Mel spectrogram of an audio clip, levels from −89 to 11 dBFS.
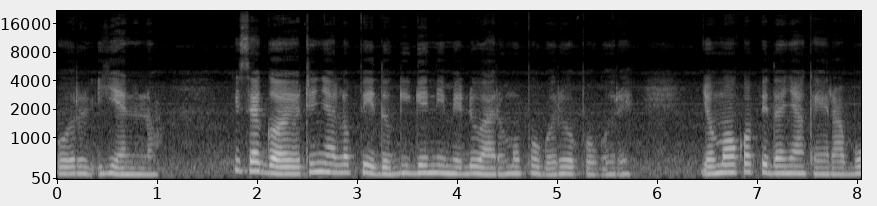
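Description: A speech recording, and nothing is technically wrong with it.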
